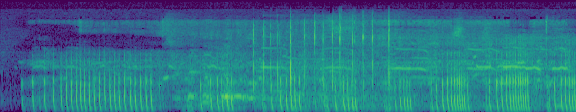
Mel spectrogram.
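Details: Atlantic Puffin song, described as sputtering snores: low rapid trains of rough pulses in bursts about a second long with brief gaps, reportedly the only noise they make; a Maine bird.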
